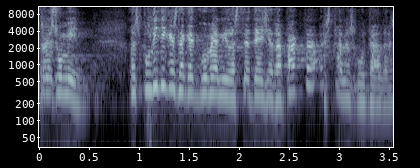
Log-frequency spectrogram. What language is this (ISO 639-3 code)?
cat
